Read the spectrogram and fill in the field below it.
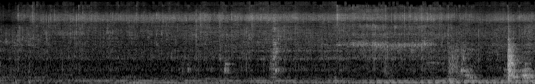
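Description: Onions and tomatoes sautéing in a pan, a continuous close sizzle with occasional stirring scrapes and light clicks of a spoon, no voices.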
